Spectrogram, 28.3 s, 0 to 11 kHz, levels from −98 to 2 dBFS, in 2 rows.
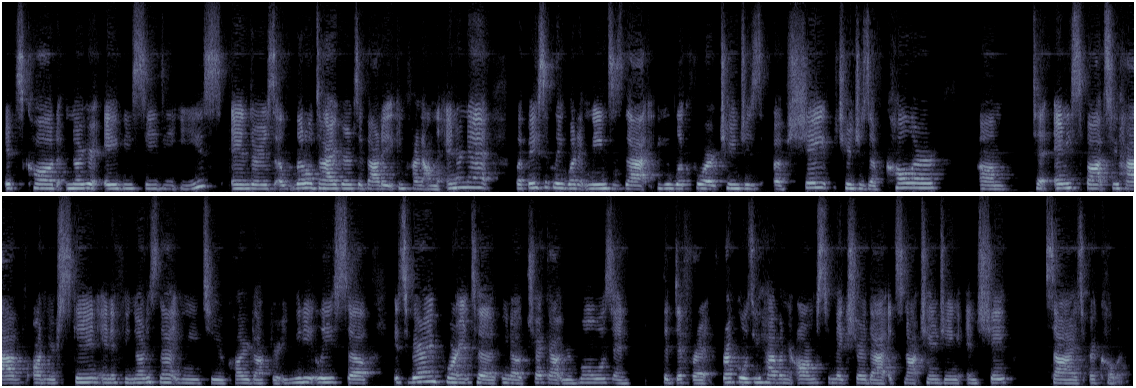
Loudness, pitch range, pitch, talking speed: -40 LUFS, 210-245 Hz, 225 Hz, 185 wpm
